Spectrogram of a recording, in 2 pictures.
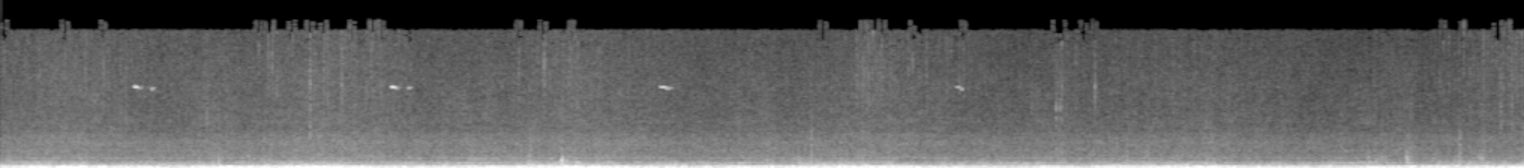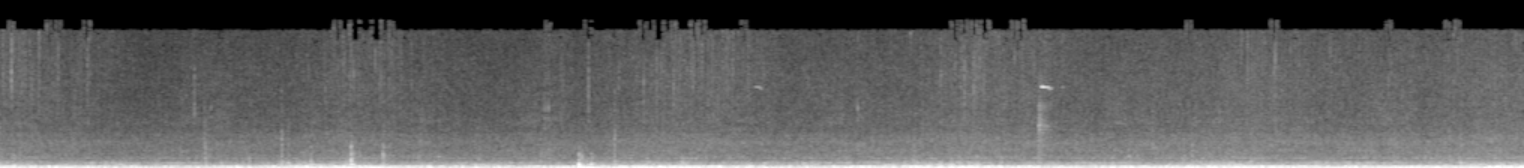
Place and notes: old grain mill in Panelia: john grzinich - panelia mill grinding wheel
close up recording of the functioning grinding wheel at work inside the panelia village grain mill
